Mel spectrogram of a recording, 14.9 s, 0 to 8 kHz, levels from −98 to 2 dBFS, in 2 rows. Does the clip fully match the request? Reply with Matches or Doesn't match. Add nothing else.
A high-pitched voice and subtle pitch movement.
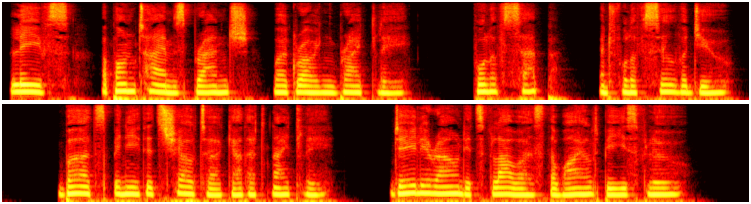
Doesn't match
